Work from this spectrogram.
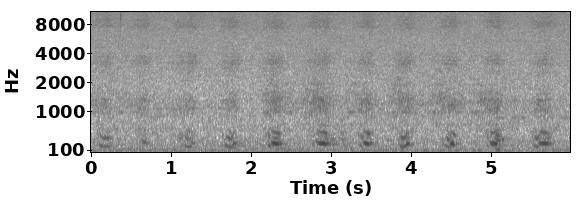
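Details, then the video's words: Mother cat snoring while her baby kitten Tomi dozes on her shoulder; soft, low rhythmic snores about twice a second, steady and even, in a quiet indoor room. "Baby kitten Tomi soundly dozes off on the mom cat's shoulder who is snoring"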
